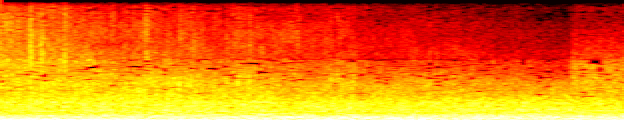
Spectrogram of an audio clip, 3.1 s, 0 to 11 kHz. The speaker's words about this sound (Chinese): 首先起飞的是第8鱼雷轰炸机中队。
